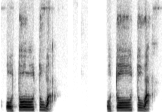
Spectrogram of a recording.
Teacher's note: the wa will be read with a low pitch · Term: odaka gata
